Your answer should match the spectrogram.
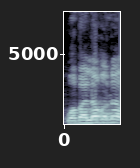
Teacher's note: غین کو پر پڑھیں گے، یہ حروف مستعلیہ میں سے ہے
